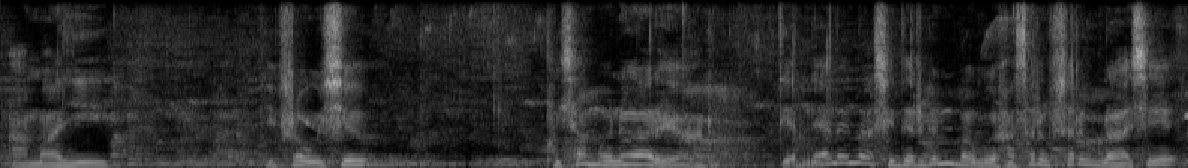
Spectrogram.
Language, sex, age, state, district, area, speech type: Bodo, male, 45-60, Assam, Udalguri, rural, spontaneous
